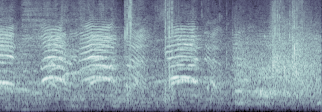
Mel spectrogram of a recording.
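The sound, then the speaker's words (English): At night in Quincy, Illinois, hundreds of people cheer and yell for the home team at a football game, with loud rising and falling whoops in several surges over a constant roar of voices. “And hundreds have come out for the home team.”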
